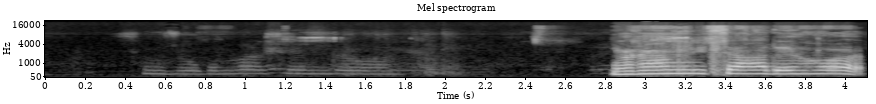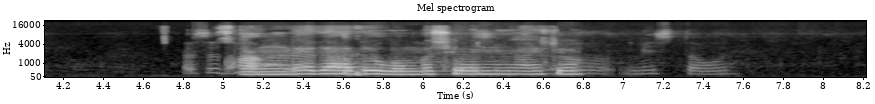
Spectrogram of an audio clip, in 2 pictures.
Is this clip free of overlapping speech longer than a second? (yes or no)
no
